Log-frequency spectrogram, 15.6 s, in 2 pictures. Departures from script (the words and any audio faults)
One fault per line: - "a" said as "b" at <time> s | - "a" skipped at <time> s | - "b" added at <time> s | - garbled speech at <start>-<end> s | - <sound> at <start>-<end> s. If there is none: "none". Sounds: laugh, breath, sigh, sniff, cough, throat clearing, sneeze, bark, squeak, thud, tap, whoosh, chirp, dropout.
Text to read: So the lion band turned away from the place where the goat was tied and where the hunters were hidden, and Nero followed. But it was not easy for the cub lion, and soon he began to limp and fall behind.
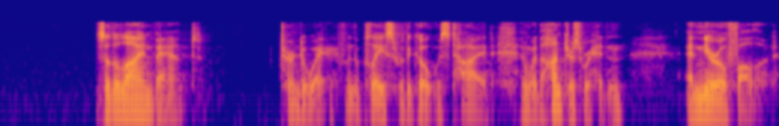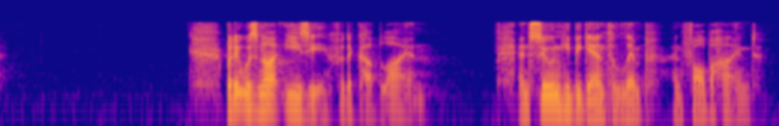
none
